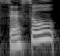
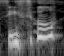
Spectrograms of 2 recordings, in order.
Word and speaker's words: Cecil: And and I apologize cuz we refer to it as Ceil, but I understand you guys pronounce it as Cecil.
